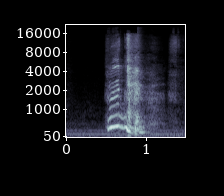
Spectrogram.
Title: First time chhinkni sneezes (M)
